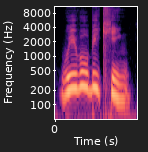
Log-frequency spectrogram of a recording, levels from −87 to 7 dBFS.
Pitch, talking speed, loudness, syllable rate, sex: 185 Hz, 235 wpm, -14 LUFS, 4.7 syllables/s, male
